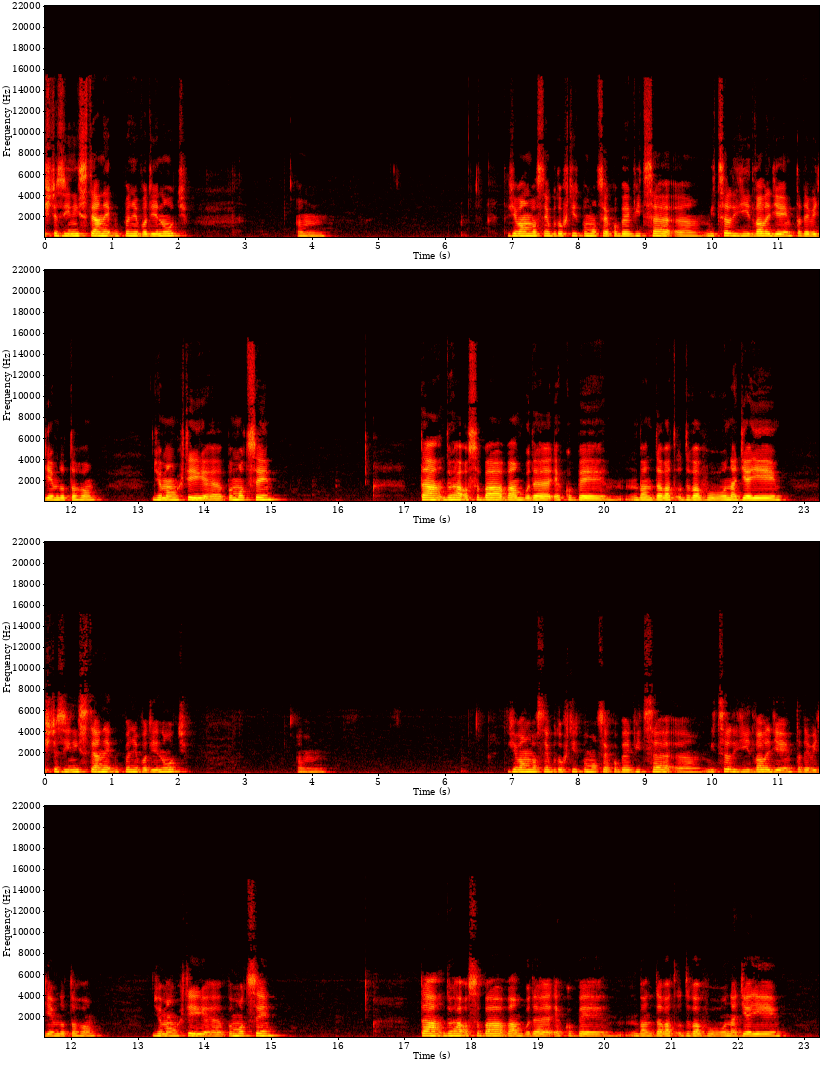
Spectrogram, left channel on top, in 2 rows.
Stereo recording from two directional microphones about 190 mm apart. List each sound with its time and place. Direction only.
0.0 s speech: 35° left (ahead or behind)
3.6 s a sound: 30° left (ahead or behind)
6.4 s speech: 30° left (ahead or behind)
16.4 s finger snapping: 30° left (ahead or behind)
17.2 s speech: 35° left (ahead or behind)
